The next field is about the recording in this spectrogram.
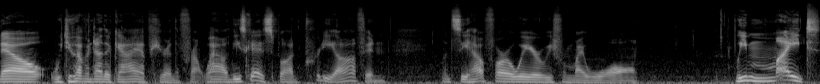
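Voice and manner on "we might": might lifted high in pitch. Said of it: "and I stress the word might".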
